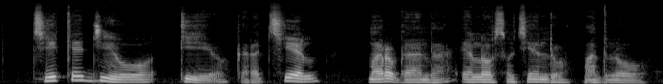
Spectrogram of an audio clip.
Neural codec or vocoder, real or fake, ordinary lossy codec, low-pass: codec, 44.1 kHz, 1.7 kbps, Pupu-Codec; fake; none; none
